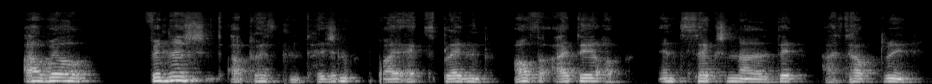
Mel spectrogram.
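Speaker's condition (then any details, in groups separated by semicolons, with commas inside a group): Cerebral palsy; voice tires at times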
